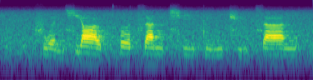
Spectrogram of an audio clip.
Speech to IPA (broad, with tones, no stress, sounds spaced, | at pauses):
ʈ͡ʂ w ə̰˨˩ n ɕ j ɑ˥˨ ʊ̯ kʰ ɤ˦ t͡s a˦ n t͡ɕʰ i˨˦ t̪ i˨˦ ŋ t͡ɕ y̰˨˩ t͡s a˦ n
